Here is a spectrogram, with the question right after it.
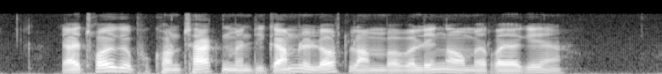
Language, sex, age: Danish, male, 46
